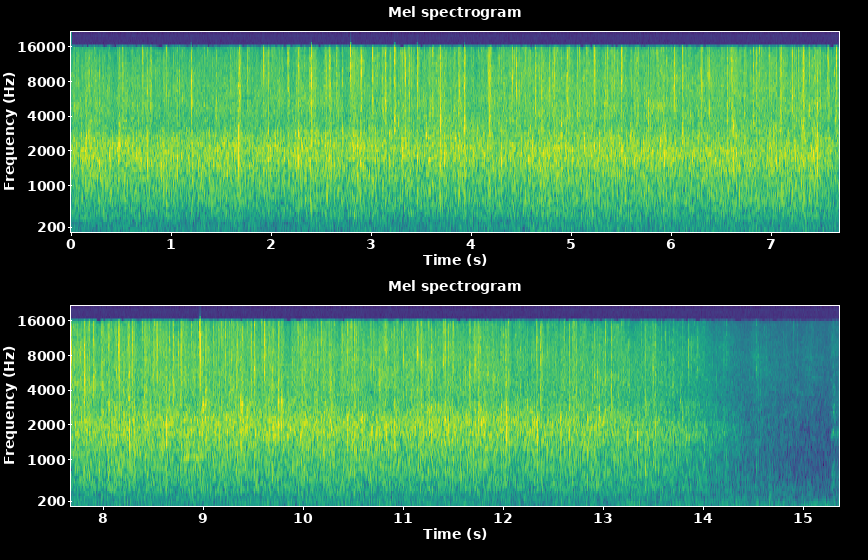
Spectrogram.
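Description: A large audience applauds in a large hall, then the applause dies away.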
